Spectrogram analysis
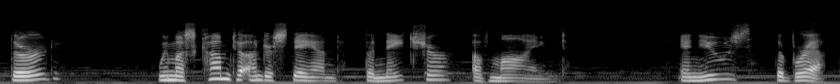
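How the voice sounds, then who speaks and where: Female meditation guide, lowish pitch, very slow, pausing between short phrases, music underneath. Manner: deliberate, short phrases with pauses. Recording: slightly dull, lo-fi recording with music. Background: background music.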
